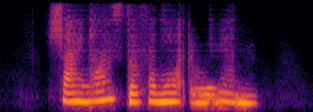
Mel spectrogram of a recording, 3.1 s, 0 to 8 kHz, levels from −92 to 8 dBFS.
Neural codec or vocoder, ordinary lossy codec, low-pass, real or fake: codec, 44.1 kHz, 0.9 kbps, DAC; none; 7.2 kHz; fake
